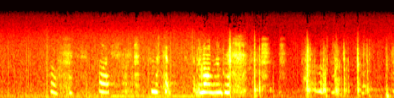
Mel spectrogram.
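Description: A young woman speaks urgently into a telephone.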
